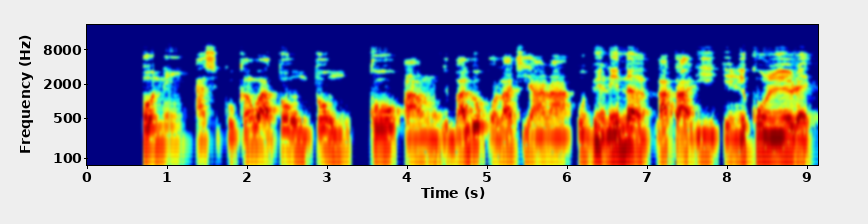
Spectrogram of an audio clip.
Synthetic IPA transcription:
o˧nĩ˧ | a˧si˨ko˨kã˦wa˦˨to˦ũ˧˦˨to˦ũ˧ | ko˦a˨ɾ̃ũ˨i˨ba˨˦lo˦˨kɔ˨la˨˦ti˧˦a˧ɾa˧o˧bɛ˨ɾ̃ĩ˧nãː˦˨la˨˦ta˦˨ɾi˨˦e˦˨ɾ̃ĩ˨kũ˦ɾ̃ĩ˧ɾɛ˨

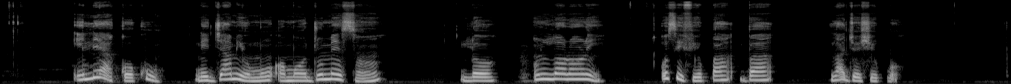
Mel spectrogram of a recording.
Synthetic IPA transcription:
i˧le˦a˦˨kɔ˨˦ku˦˨ | nĩ˧d͡ʒa˦mĩ˦˨o˨mũ˨˦ʔɔ˧mɔ̃˧ɔ˧dũ˦mɛ̃˦˨sã˨˦ | lɔ˧ | ñ̩˦lɔ˦ɾ̃ɔ̃˦ɾ̃ĩ˦˨ | o˦si˦˨fi˨o˧k͡pa˦ba˦ | la˦d͡ʒɔ˧ʃe˧k͡pɔ̰˨

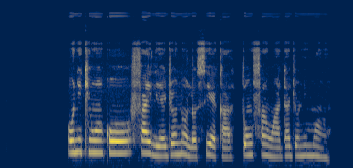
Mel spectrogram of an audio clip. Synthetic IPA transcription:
o˦nĩ˦kʰi˦w̃ɔ̃˦ko˦fa˦i˦˨le˨ɛ˨d͡ʒɔ˦nãː˦˨lɔ˨˦si˦ɛ˦˨ka˨to˦n̩˦fa˦˨w̃ɔ̃˧a˧da˦d͡ʒɔ˦nĩ˦mɔ̃˦˨ɾ̃ɔ̃˨

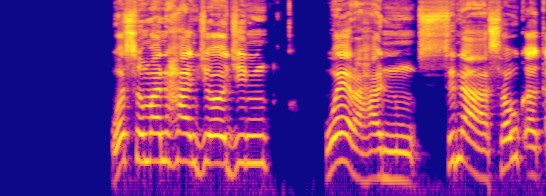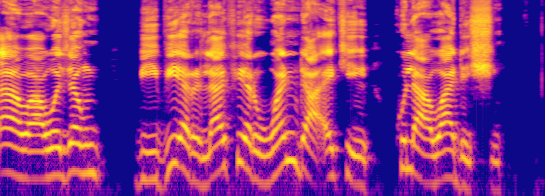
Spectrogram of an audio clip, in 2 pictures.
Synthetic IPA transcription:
wɐ˦su˦mɐ˦ŋɦa˦nd͡ʒoː˦d͡ʒɪ˦ŋ | wɐ˦jɐ˨rɦa˦nːuː˦sʊ˦naː˨sa˦wkʼɐ˨kʼaː˦˨waː˦wɐ˦d͡ʒɛ˦m | biː˨bɪ˦jɐ˨rlaː˦ɸɪ˦jɐ˨rwɐ˦nda˨ʔa˦kʲeː˨ | kʷʊ˦laː˨waː˦da˨ʃi˦ʔ

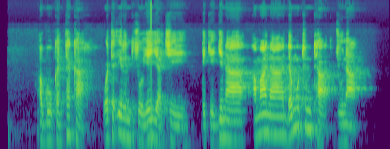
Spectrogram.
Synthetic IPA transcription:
ʔa˨boː˨kɐ˨ntɐ˦ka˨ | wɐ˦ta˦ʔɪ˦ɽɪ˨nsʼoː˨jɐ˦jːaː˨t͡ʃeː˦ | da˨kʲeː˨ɡʲɪ˦naː˦ʔa˨maː˦naː˨da˨mʊ˨tʊ˦ntʰa˨d͡ʒuː˦naː˦

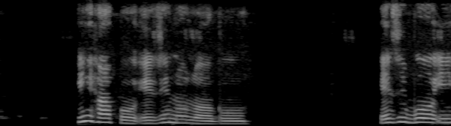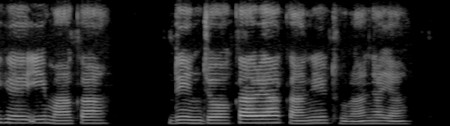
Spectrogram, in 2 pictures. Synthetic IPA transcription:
i˦ɦa˦pʊ˨e˨zi˦nʊ˦lɔ˨bʊ˨˦ | e˦zi˦ɡ͡bo˦i˦ɦe˦i˦ma˨a˦ka˦ | dɪ˨n̩˨d͡ʒɔ˦ka˦ɾɪ˦a˦ka˨nɪ˦tʰu˨ɾa˨a˦ɲa˦ja˦

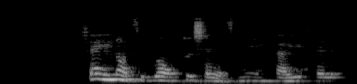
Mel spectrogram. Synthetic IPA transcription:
ʃɛ̃˦ĩ˧nãː˦˨ti˧ɡ͡bɔ˦˧ũ˧to˦ʃɛ˧ɾɛ˨sĩ˨˦ĩ˦i˧ta˦˧je˦fɛ˦lɛ˦

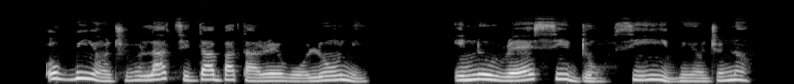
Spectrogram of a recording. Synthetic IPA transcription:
o˦ɡ͡bĩ˦j̃ɔ̃˨d͡ʒu˨˦la˦ti˧da˦ba˦ta˨ɾɛ˧wɔ˨lo˨˦nĩ˨˦ | i˧nũ˦ɾɛ˨˦si˦˨dũ˨si˨˦i˦i˦˨ɡ͡bĩ˨j̃ɔ̃˨d͡ʒu˨˦nãː˦˨

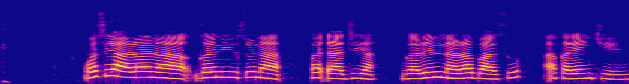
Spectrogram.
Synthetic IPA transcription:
wʔɐ˦su˦jaː˦˨ɽaː˦naː˨ɡɐ˦niː˦sʊ˦naː˨ | ɸɐ˦ɗaː˨d͡ʒɪ˦jaː˨ | ɡɐ˨ɽɪ˦nːa˨ɽɐ˦baː˨su˦ | ʔa̰˦ka˨jɐ˦ŋkʲeː˨neː˦

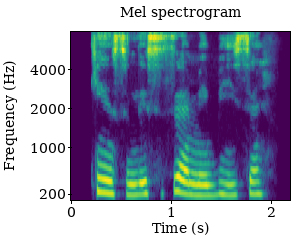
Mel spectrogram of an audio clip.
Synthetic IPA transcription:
kʰĩ˦n̩˨si˨lɪ˦sɪ̥˨sɛ˦mɪ̃˨bi˦sɛ˦

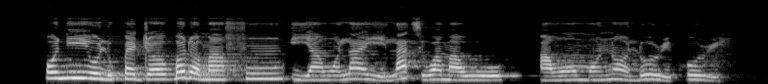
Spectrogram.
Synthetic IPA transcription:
o˦nĩ˦o˧lu˨k͡pɛ˧d͡ʒɔ˧ɡ͡bɔ˦dɔ˦˨mãː˦˧˦fũ˦i˦˨ja˨w̃ɔ̃˧la˦je˦˨la˦ti˧wa˦mãː˧˦wo˧ | a˨w̃ɔ̃˧ɔ˧mɔ̃˧nãː˦˨loː˨˦˨ɾe˨kʰo˦˨ɾe˨

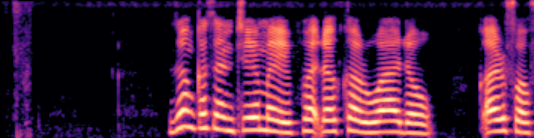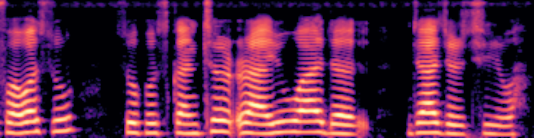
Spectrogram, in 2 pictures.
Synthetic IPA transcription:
zɐ˦˨ŋkɐ˦sɐ˨nt͡ʃeː˦ma˨jɸɐ˦ɗɐ˦kɐ˦˨rwaː˦da˨ | kʼɐ˦rɸɐ˨ɸa˨wɐ˦su˦ | su˨ɸʊ˨skɐ˨nt͡ʃɪ˦ɽaː˨jʊ˦waː˦da˨ | d͡ʒaː˦d͡ʒɪ˨rt͡ʃeː˦waː˦

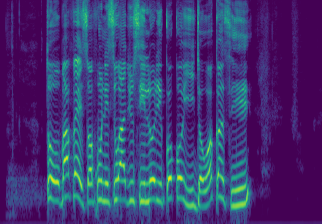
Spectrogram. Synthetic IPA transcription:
to˦o˧ba˦fɛ˦i˨sɔ˧fũ˦nĩ˧si˦wa˦d͡ʒu˦si˦˧lo˦ɾi˦ko˦ko˦˨ji˨˦d͡ʒɔ˨wɔ˨˦kã˦˨si˨˦

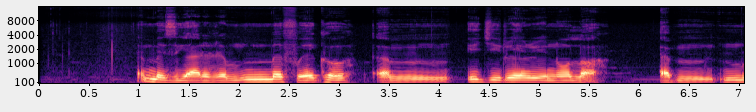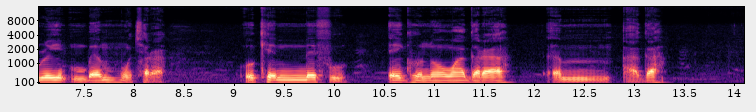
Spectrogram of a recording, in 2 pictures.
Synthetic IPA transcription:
ḛ˦me˨zi˨ɣa˨ɾɪ˨ɾɪ˨m̩˦me˦fu˨e˦ɡo˦˨ | m̩˨i˦d͡ʒi˨ɾe˦n̩˦ɾi˦nʊ˦lɔ˨ | m̩˦ɾi˦ŋ͡m̩˨ɡ͡be˨m̩˦ɦʊ˨t͡ʃa˨ɾa̰˨ | o̰˦kʰe˦m̩˦me˦fu˨ | e˦ɡo˨nɔ˦ŋʷa˦ɡa˨ɾa˦˨ | m̩˨a̰˨ɡa˦

